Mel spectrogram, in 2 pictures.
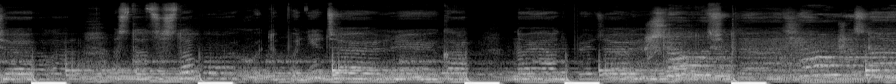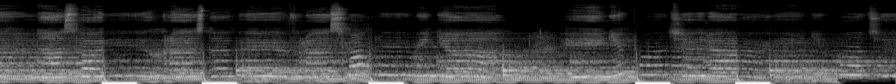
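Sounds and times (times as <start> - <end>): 
low bass: 0.3 - 0.7, 2.0 - 2.4, 4.6 - 5.0, 5.6 - 6.0, 7.3 - 7.7, 10.0 - 10.4, 11.0 - 11.4, 12.6 - 13.0, 15.3 - 15.7, 16.3 - 16.7.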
